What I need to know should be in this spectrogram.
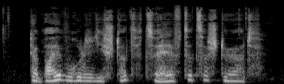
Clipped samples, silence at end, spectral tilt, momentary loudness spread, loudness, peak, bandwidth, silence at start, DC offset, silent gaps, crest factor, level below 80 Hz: under 0.1%; 0.25 s; -3 dB/octave; 6 LU; -21 LUFS; -4 dBFS; 16.5 kHz; 0.05 s; under 0.1%; none; 18 dB; -58 dBFS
